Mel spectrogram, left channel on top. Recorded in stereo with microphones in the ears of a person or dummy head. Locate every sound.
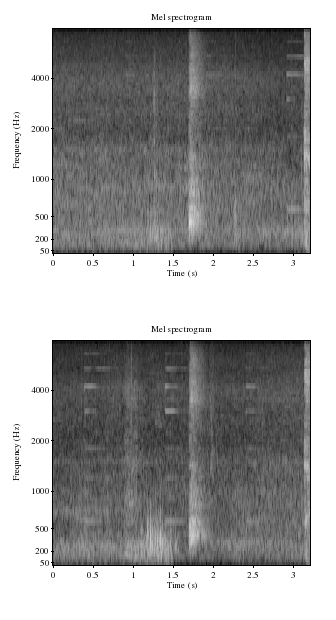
1.7 s a clap: 50° left (ahead or behind), 1.2 m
